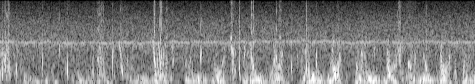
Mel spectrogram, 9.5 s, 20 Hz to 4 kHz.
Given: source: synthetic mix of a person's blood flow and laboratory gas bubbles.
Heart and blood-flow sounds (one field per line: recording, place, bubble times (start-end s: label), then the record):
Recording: Doppler ultrasound of blood flow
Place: precordium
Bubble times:
0.00-0.39 s: bubbles
0.83-0.89 s: bubbles
1.17-1.22 s: bubbles
1.27-1.40 s: bubbles
1.84-1.90 s: bubbles
1.92-2.10 s: bubbles
2.23-2.32 s: bubbles
2.36-2.57 s: bubbles
3.02-3.50 s: bubbles
3.98-4.07 s: bubbles
4.59-4.74 s: bubbles
4.77-4.85 s: bubbles
4.98-5.15 s: bubbles
5.51-5.69 s: bubbles
5.81-5.88 s: bubbles
5.93-5.98 s: bubbles
6.06-6.27 s: bubbles
6.29-6.37 s: bubbles
6.59-6.67 s: bubbles
6.71-6.83 s: bubbles
7.21-7.37 s: bubbles
7.47-7.52 s: bubbles
7.76-7.82 s: bubbles
7.93-8.33 s: bubbles
8.45-8.60 s: bubbles
9.07-9.15 s: bubbles
From the record:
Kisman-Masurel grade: 242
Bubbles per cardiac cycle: several, 3 to 8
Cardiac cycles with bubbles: 100%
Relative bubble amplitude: moderate (0.250 to 0.450)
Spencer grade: 3 (all of the cardiac periods contain showers or single bubble signals, but not dominating or overriding the cardiac motion signals)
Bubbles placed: anywhere in the cardiac cycle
